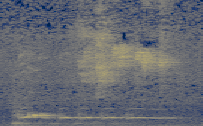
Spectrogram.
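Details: Zebra dove singing actively, its cooing song counted in five, six or seven beats; soft, low, hollow coo notes run together over about two seconds and fade toward the end, with a faint high chirping band above.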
